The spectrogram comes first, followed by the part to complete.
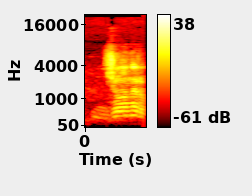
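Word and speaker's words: genre: इसलिए फ्रेंच भाषा में एक शब्द होता है, अंग्रेजी में जॉनर बोलते हैं। स्पेलिंग से आपको GEN दिख रहा है, लेकिन इसका उच्चारण जॉनर है, जॉनरेबल की बोलते हैं फ्रांस में।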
